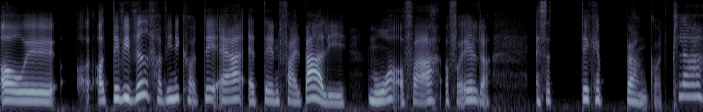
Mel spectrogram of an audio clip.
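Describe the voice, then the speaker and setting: Recorded very cleanly against a silent background, with a dry, close sound and no echo, a woman with a fairly high pitch speaks at a very slow pace. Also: lively intonation. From Denmark, Harlev near Aarhus. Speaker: professor of educational psychology. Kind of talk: interview. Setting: studio.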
